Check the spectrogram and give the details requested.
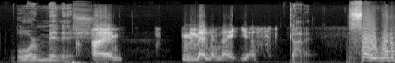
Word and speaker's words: Mennonite: Amish right yes that is correct is that pronounced amonite or menish I'm menite yes got it so when we joke about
